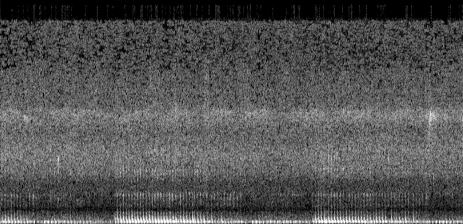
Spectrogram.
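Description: A cheetah purrs in a deep, steady rumble that swells louder in two long surges.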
